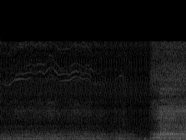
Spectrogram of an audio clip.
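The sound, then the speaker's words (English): Soft, airy breathing during a Buddhist meditation breathing practice, with a gentle hiss of air swelling into a fuller breath near the end. No one speaks. “Now, beginning, as always, with breathing.”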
